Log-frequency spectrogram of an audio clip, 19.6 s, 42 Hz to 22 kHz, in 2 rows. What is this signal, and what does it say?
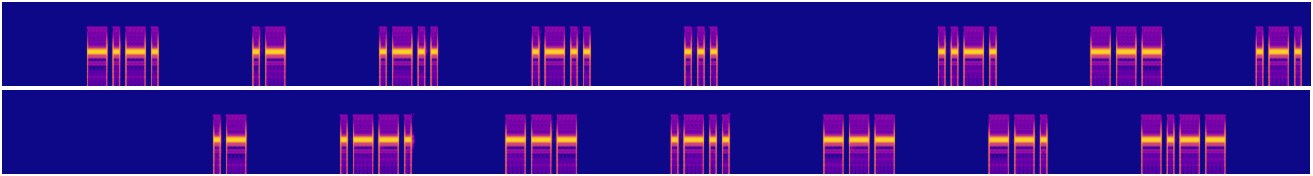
Morse code, heard as a keyed tone, about 25 wpm, spaced as for 10 wpm, 550 Hz. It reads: CALLS FOR APOLOGY
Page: news headlines in morse code at 10 wpm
